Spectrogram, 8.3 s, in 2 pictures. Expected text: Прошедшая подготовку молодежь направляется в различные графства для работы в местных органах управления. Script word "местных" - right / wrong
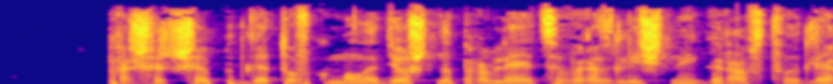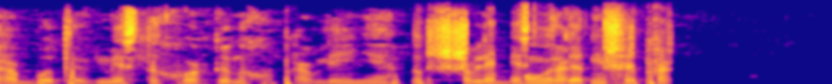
right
